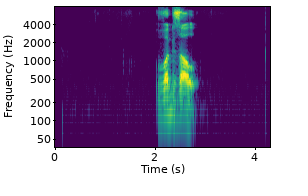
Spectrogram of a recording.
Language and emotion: Russian, neutral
